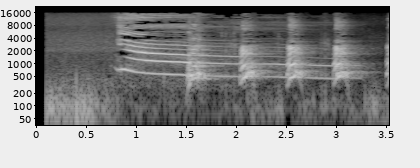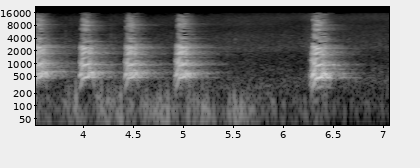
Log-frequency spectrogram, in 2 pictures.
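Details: A cocker spaniel, annoyed at its owner making cat sounds, gives a long falling whine, then a string of sharp barks about twice a second.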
